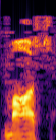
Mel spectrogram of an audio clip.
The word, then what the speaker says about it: Maus: is brought to you by our friends at Moss Acura. Moss is spelled M-A-U-S.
